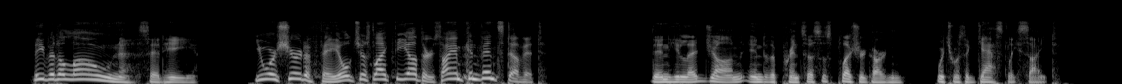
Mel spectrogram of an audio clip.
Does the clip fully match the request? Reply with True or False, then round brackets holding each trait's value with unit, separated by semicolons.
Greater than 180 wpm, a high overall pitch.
False (200 wpm; 120 Hz)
